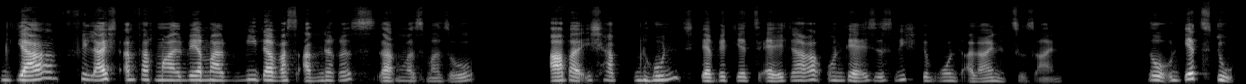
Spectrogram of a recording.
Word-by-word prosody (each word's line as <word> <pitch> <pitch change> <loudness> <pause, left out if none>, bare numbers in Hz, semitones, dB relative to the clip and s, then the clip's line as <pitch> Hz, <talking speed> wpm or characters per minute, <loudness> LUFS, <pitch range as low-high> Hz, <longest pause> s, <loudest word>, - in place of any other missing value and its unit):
ja, 220 +8 +7
vielleicht 225 0 +2
einfach 215 0 -2
mal, 195 -1 -1
wäre 200 0 +3
mal 190 -2 +1 0.2
wieder 205 -3 +3
was 185 0 -3
anderes, 185 +6 -6
sagen 165 +1 -3
wir 165 - -11
es - - -13
mal 150 0 -14
so. 155 - -12 0.7
Aber 180 -1 +5
ich 195 +1 -9
habe 185 -1 -5
'n 190 -1 -5
Hund, 210 - -5
der 165 -1 +1
wird 180 0 -8
jetzt 175 0 -7
älter 180 +6 -3
und 185 -1 -12
der 165 -3 0
ist 180 +1 -13
es 170 +1 -13
nicht 225 +3 -14
gewohnt, 170 -1 -13
alleine 145 +1 -8
zu - - -17
sein. - - -16 0.9
So, 200 -1 +1
und 190 +2 -10
jetzt 250 -3 +3
du. 195 -5 -1
190 Hz, 175 wpm, -23 LUFS, 170-205 Hz, 0.9 s, ja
